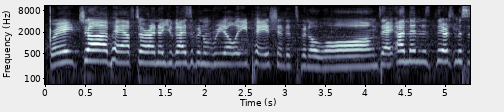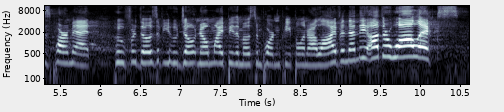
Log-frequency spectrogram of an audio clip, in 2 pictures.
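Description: A woman co-hosts live parade commentary in a high, bright voice. She chats and calls out to marchers, with music and a crowd behind her. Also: brisk, hardly any pauses. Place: outdoors on a city street at a parade.

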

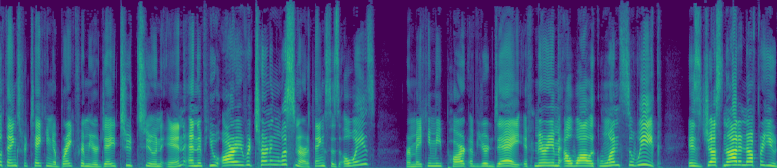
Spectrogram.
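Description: A woman's voice: sits high, sharp tone, smooth, no echo. A woman hosting her weekly radio show in a studio, chatting in an upbeat, self-deprecating way while sounding worn out after an early start. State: tired. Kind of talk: casual radio chat. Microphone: studio microphone.

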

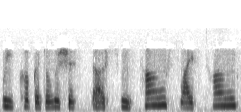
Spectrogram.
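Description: A middle-aged woman from Brooklyn, a cookbook author explaining food customs at length with many pauses and fillers, calling in to a radio interview. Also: mid-range voice, no room sound. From Brooklyn, USA. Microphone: telephone. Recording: tinny phone line, dry.

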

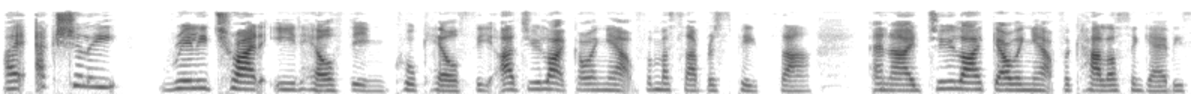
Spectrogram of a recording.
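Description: A radio host with an Australian accent tinged with American chats in a rambling way, full of fillers, on a casual radio show. Her voice is medium-pitched and sharp, with no room sound and dull audio.

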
